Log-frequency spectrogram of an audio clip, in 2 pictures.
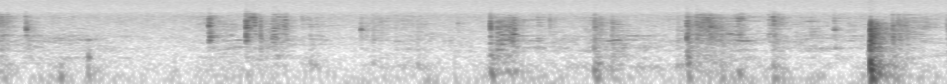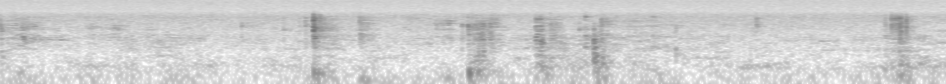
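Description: A bundle of loose wiring being gathered up by hand: light rustling with scattered small clicks and taps, and one sharper click about four seconds in.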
